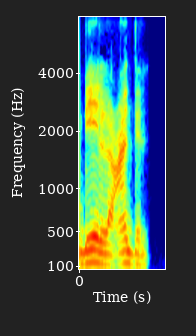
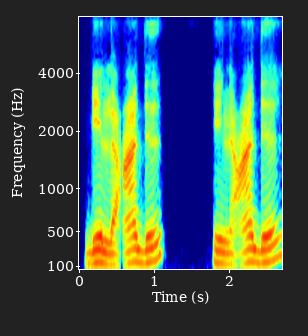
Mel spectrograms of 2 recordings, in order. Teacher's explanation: Dal itu sifatnya syiddah sedangkan lam itu sifatnya tawasut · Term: qolqolahkan Dulu huruf dalnya, kolkolahkan dulu huruf dalnya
